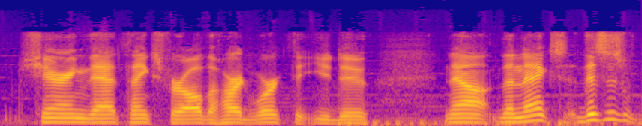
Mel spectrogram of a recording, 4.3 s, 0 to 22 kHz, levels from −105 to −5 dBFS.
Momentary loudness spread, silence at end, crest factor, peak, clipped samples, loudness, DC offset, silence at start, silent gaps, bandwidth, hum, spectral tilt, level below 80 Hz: 8 LU; 0 s; 20 dB; 0 dBFS; under 0.1%; -19 LUFS; under 0.1%; 0.15 s; none; 8 kHz; none; -4.5 dB/octave; -46 dBFS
